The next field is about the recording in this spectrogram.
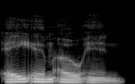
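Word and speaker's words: Amontons: And his name, he was a French man, and his name, I looked at it, it's spelled Amonton, but it gives you in the parentheses how to pronounce it, and it's quite literally a monton.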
